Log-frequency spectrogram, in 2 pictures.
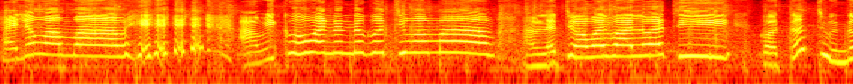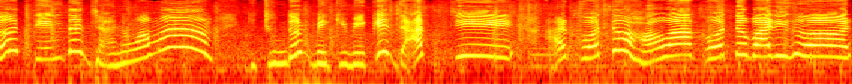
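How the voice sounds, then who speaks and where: A tiny excited girl in a doll cartoon, squeaky, bouncy, loud noise. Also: a little slow, heavily acted. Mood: delighted. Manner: childlike, eager. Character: excited, sweet little girl on a trip.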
